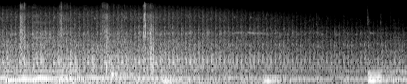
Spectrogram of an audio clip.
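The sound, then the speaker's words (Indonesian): A bus to Bandung idles with a steady low rumble and rhythmic knocking, punctuated by a few faint clanks and a brief hiss near the end. “Ah, bisku sudah tiba.”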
